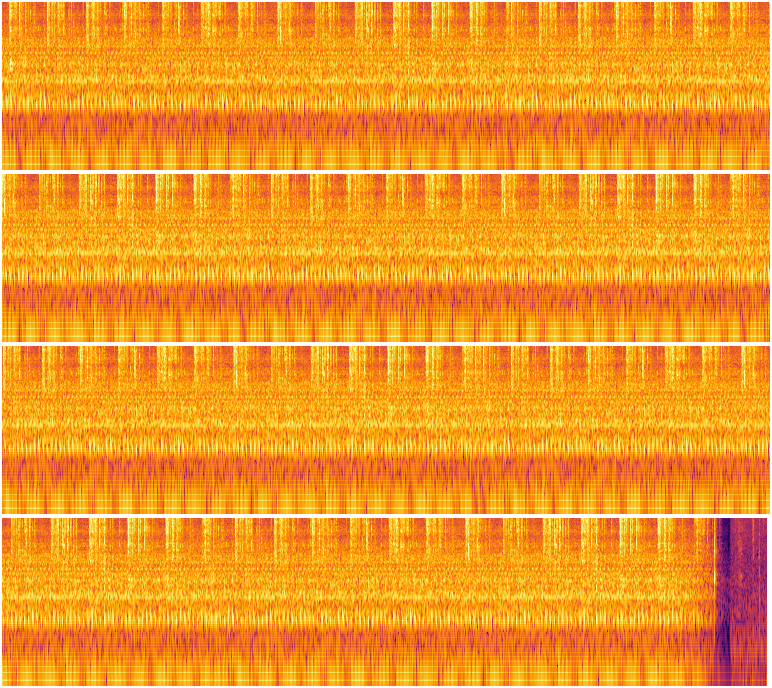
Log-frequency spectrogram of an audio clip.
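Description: Film projector running: a steady, rapid mechanical clatter of about four clicks a second over a constant hum.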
